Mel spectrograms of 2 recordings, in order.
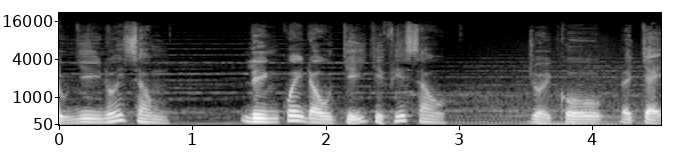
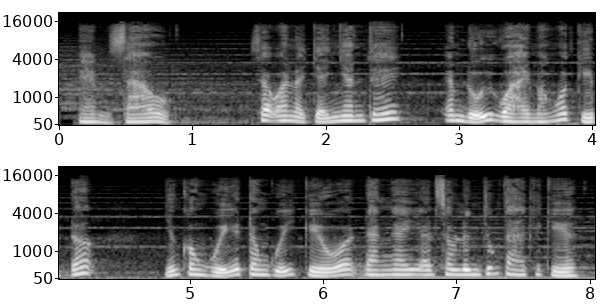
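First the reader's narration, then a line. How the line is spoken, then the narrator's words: Giggling. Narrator (Vietnamese): Kiều Nhi cười khúc khích rồi nói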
